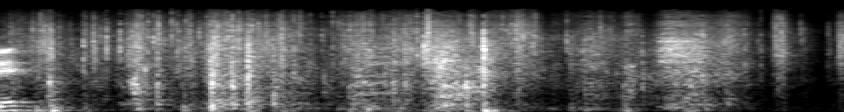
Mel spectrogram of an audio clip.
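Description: Clear plastic packaging bags crinkling and rustling in irregular bursts as blender parts are pulled out of them and handled.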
